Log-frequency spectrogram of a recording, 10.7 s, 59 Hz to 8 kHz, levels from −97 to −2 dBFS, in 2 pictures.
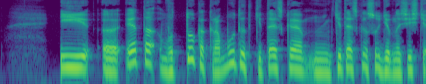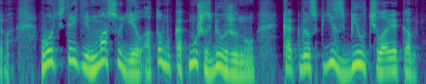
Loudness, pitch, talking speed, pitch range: -27 LUFS, 150 Hz, 140 wpm, 130-180 Hz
